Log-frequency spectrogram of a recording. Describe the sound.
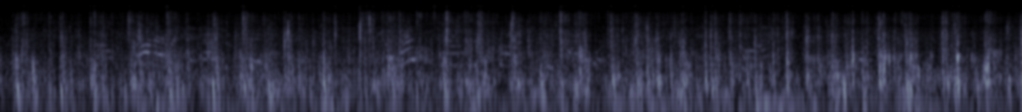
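Horse hooves clip-clop steadily on a trail in Big Bend National Park, Texas, near the Mexican border, a dense, continuous patter of hoofbeats over about ten seconds, with voices murmuring faintly underneath.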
